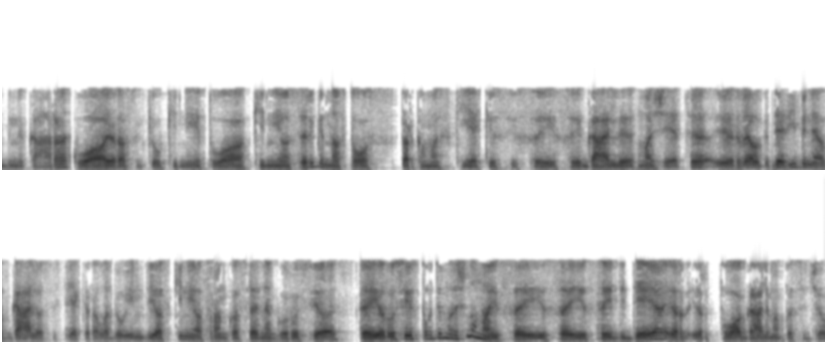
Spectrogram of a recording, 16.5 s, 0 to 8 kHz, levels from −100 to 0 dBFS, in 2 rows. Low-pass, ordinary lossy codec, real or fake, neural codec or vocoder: 7.2 kHz; AAC, 16 kbps; real; none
